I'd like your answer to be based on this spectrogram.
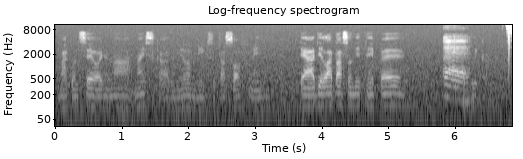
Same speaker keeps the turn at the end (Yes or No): No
